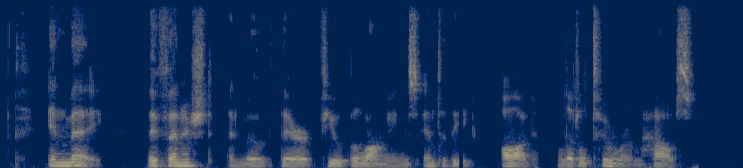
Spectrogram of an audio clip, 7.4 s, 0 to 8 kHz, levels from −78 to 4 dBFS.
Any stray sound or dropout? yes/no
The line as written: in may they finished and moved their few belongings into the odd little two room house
yes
